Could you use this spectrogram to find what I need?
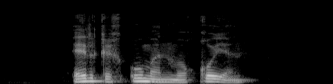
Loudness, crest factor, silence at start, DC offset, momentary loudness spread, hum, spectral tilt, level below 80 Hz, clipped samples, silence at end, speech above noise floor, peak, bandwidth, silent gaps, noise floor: -24 LUFS; 20 dB; 0.75 s; under 0.1%; 8 LU; none; -8 dB/octave; -60 dBFS; under 0.1%; 0.85 s; 58 dB; -6 dBFS; 11.5 kHz; none; -81 dBFS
